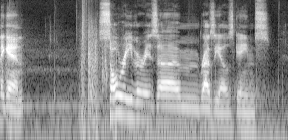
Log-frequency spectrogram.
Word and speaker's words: Raziel: and it's and yes, I am calling him Raziel because that's the corre correct pronunciation.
